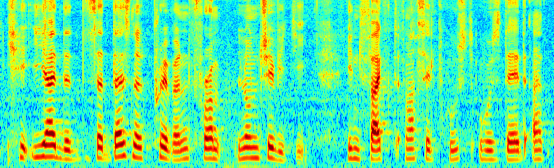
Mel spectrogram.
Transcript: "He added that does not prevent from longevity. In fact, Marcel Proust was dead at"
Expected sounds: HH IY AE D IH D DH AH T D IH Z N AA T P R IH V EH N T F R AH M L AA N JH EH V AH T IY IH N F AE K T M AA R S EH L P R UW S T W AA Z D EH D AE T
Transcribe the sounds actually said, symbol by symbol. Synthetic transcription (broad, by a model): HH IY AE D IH D DH AH T D IH Z N AA T P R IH V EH N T F R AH M L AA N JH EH V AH T IY IH N F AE K T M AA R S EH L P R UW S T W AA Z D EH D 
